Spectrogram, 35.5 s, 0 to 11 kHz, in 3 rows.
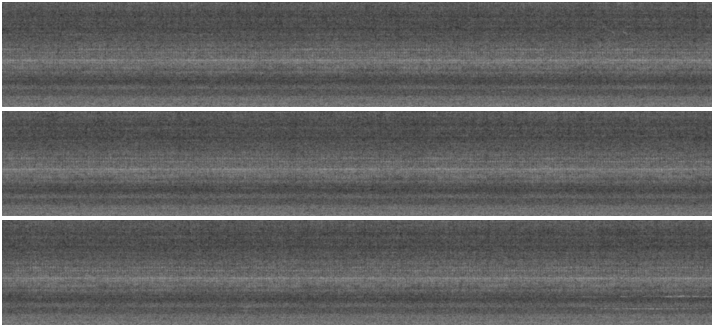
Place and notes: Poznan, Solacki Park, in the back of restaurant - cooling
recorded in the back of a restaurant, near the delivery ramp and staff entrance. you can hear staff laughs and conversations through the buzz of AC units. (roland r-07)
